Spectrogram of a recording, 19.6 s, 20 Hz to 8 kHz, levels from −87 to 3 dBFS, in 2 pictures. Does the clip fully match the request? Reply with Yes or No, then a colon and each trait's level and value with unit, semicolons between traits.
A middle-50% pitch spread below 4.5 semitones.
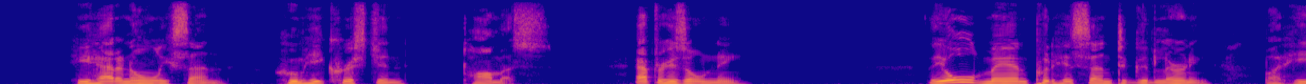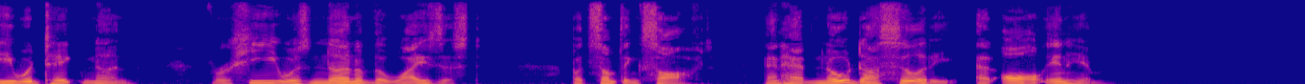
No: average, 5.0 semitones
